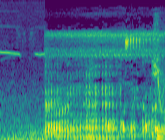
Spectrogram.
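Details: African lion, a lone male after fights over a pride, growling in rough, low harmonic bursts that start suddenly and continue unevenly, with a thin high whistle briefly heard before.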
